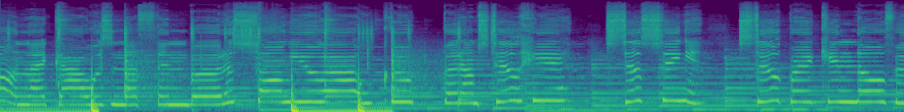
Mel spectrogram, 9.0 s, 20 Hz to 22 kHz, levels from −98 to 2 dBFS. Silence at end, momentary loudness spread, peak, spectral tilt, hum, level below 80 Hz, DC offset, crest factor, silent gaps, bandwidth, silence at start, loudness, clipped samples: 0 s; 8 LU; -2 dBFS; -5 dB/octave; none; -28 dBFS; under 0.1%; 18 dB; none; 19 kHz; 0 s; -21 LUFS; under 0.1%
